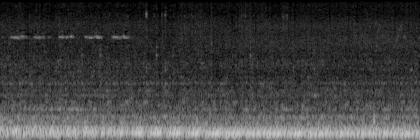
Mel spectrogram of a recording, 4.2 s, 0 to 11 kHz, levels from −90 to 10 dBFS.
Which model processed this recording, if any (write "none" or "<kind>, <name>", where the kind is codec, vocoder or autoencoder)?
none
